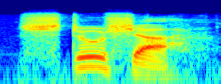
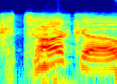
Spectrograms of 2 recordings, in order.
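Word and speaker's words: ctuca: If you look at it from an English perspective, it's like Kataka. What the hell is that? Kataka. Doesn't work. Shtusha. Shtusha. Shtusha. That's how you pronounce that one.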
